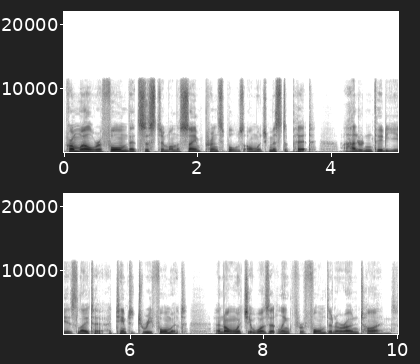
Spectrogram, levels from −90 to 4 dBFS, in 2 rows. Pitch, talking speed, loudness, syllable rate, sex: 95 Hz, 205 wpm, -21 LUFS, 5.4 syllables/s, male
